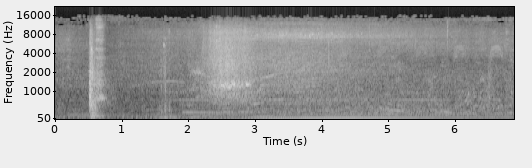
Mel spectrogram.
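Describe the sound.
A car drives away: a brief sharp knock comes first, then a low engine rumble builds and holds steady, with faint voices near the start.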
